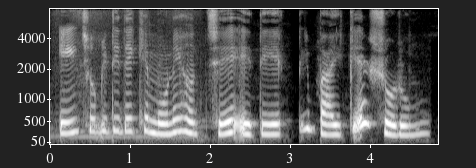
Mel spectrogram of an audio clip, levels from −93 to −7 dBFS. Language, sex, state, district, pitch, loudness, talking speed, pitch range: Bengali, female, West Bengal, Cooch Behar, 245 Hz, -15 LUFS, 125 wpm, 230-295 Hz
